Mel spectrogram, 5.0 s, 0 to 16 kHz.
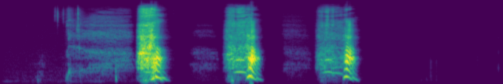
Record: {"exhalation_length": "5.0 s", "exhalation_amplitude": 32768, "exhalation_signal_mean_std_ratio": 0.29, "survey_phase": "beta (2021-08-13 to 2022-03-07)", "age": "45-64", "gender": "Female", "wearing_mask": "No", "symptom_none": true, "symptom_onset": "4 days", "smoker_status": "Never smoked", "respiratory_condition_asthma": false, "respiratory_condition_other": false, "recruitment_source": "REACT", "submission_delay": "3 days", "covid_test_result": "Negative", "covid_test_method": "RT-qPCR", "influenza_a_test_result": "Negative", "influenza_b_test_result": "Negative"}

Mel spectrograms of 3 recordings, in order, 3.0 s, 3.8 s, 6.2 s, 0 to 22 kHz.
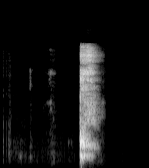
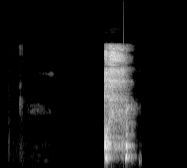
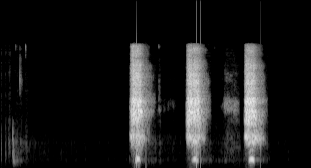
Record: {"cough_length": "3.0 s", "cough_amplitude": 30576, "cough_signal_mean_std_ratio": 0.24, "three_cough_length": "3.8 s", "three_cough_amplitude": 30033, "three_cough_signal_mean_std_ratio": 0.27, "exhalation_length": "6.2 s", "exhalation_amplitude": 32023, "exhalation_signal_mean_std_ratio": 0.29, "survey_phase": "beta (2021-08-13 to 2022-03-07)", "age": "45-64", "gender": "Female", "wearing_mask": "No", "symptom_none": true, "smoker_status": "Never smoked", "respiratory_condition_asthma": false, "respiratory_condition_other": false, "recruitment_source": "REACT", "submission_delay": "1 day", "covid_test_result": "Negative", "covid_test_method": "RT-qPCR", "influenza_a_test_result": "Negative", "influenza_b_test_result": "Negative"}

